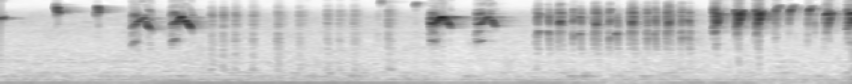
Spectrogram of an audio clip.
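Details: Prinia, known locally as konin, in a lure recording meant to prompt birds to sing: high, thin chirps and buzzy trills, broken at first, then dense rapid notes in the last two seconds, over a low steady hum.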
